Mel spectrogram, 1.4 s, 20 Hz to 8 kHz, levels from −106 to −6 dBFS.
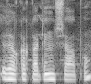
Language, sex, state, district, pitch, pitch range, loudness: Telugu, male, Telangana, Mahabubabad, 135 Hz, 125-140 Hz, -17 LUFS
